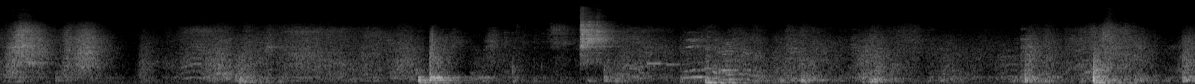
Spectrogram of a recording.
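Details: Indoor room with a person speaking and the knocks and thumps of cupboards or drawers being opened and closed; no animal voice stands out.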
